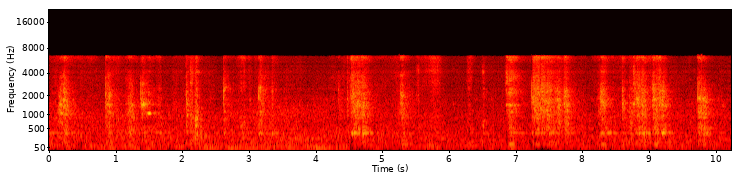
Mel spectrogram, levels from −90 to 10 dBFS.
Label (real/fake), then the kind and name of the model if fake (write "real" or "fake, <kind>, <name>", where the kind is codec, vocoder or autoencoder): fake, codec, DAC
